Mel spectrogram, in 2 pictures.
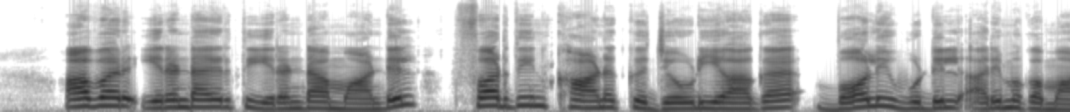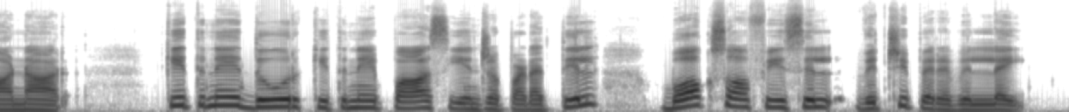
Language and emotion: Tamil, neutral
